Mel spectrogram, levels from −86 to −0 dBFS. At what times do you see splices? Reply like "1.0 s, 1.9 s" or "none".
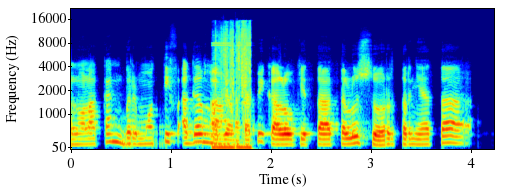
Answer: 1.7 s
